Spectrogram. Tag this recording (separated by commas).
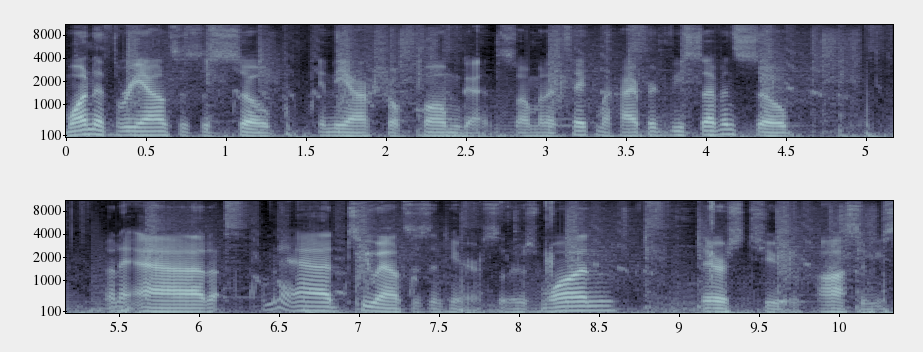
Music, Speech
